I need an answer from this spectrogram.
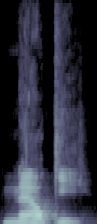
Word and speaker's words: gnocchi: It's gnocchi. That's what it is. Gnocchi. And I was like, oh yeah, that's got like it's got a G and an N, so obviously the G is silent because our language is so weird.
